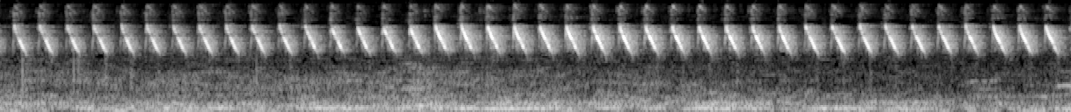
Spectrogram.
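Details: Sunda warbler, locally mountain ciblek, in ngebren-style training song: rapid high-pitched chirps repeated steadily at about four per second throughout, sharp and clear over a quiet low rumble.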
